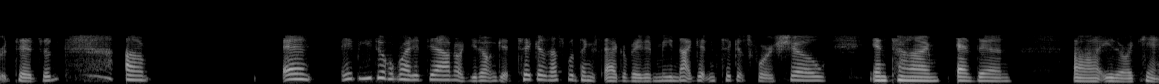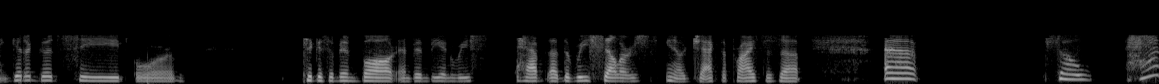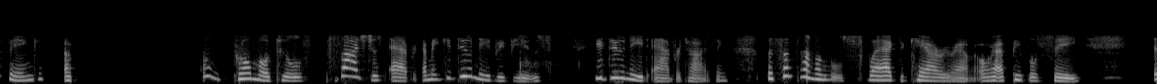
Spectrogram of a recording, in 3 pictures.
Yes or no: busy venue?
no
